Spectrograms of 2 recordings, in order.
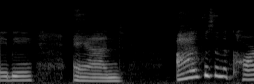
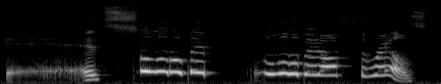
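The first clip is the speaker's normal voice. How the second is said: much higher, slow, sing-song drawl; high mock voice; 14 semitones higher, 8 dB louder, slower than usual. Calling modern feminism off the rails, high slow mock voice. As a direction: stretch it out high and loud. Exaggerated high drawn-out aside.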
